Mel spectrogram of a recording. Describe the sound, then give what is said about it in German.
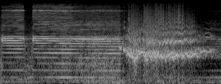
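A large dark blue delivery van speeds out of a gateway, its engine roaring loudly throughout, with a harsh hissing, screeching burst midway like skidding tires. “Ein großer, dunkelblauer Lieferwagen kommt in irrem Tempo aus einer Torausfahrt geschossen.”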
